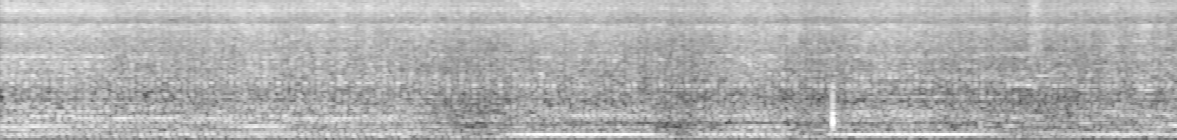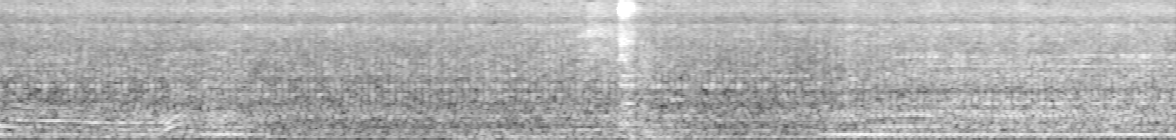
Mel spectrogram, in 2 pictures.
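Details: Ford Mondeo engine idling with a whine that comes and goes over the running sound, from a failing power steering pump.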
